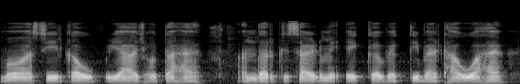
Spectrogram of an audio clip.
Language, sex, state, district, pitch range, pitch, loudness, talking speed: Hindi, male, Jharkhand, Garhwa, 85-90 Hz, 85 Hz, -17 LUFS, 160 wpm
